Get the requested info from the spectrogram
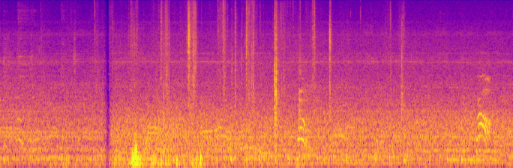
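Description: Indistinct voices of several people talking in the background outdoors, too unclear for words. A single dull thump comes just under three seconds in, with a few light clicks later.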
